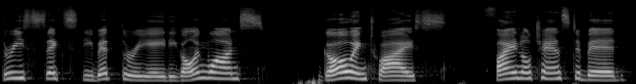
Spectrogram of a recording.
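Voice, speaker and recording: Woman auctioneer calling out lots n bids, kinda high clear voice, formal and clipped, unhurried. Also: fairly bright tone, no room sound, studio quality.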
